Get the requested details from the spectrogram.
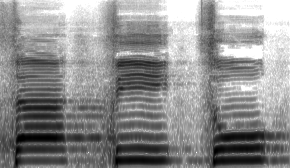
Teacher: tha disertai angin yang keluar. Berbeda dengan wa dengan dal. Yang keluar angin hanya tha-nya saja.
